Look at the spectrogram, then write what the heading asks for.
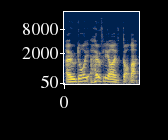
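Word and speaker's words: Odoi: our players o duoi I've been pronouncing a buoy or something very silly like that you guys have told me that it's pronounced Oh doy hopefully I've got that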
